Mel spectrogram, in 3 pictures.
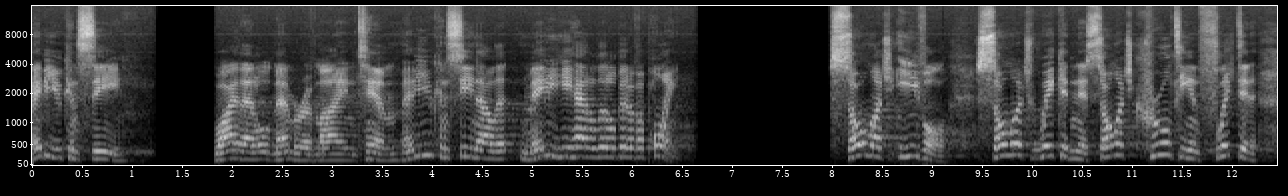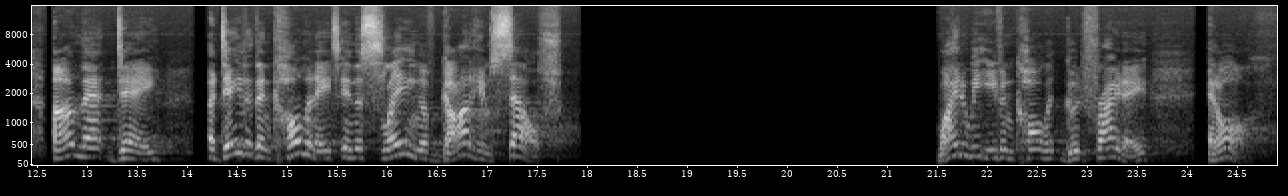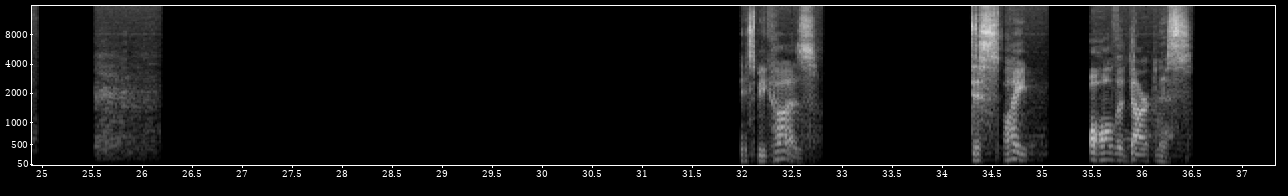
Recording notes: Bethany, Appleton, WI. Preached this sermon at Bethany's Good Friday worship on April 7, 2023.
